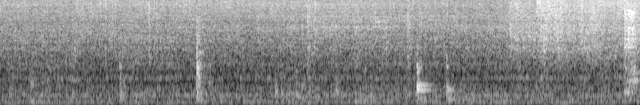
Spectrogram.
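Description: Thick masala paste sizzling in oil in a non-stick kadai over medium flame while being sautéd, with a few knocks and scrapes of a wooden spatula. The sizzle gets louder near the end as fried potato pieces go into the pan.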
